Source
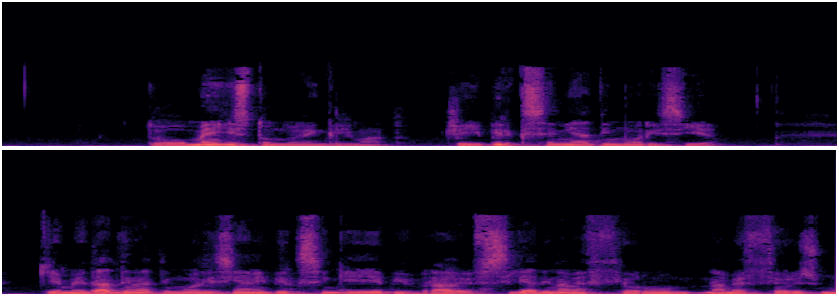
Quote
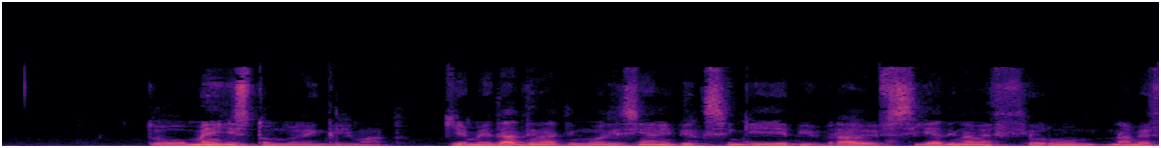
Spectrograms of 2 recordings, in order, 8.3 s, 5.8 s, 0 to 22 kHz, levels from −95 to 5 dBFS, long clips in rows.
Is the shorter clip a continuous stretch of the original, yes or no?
no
